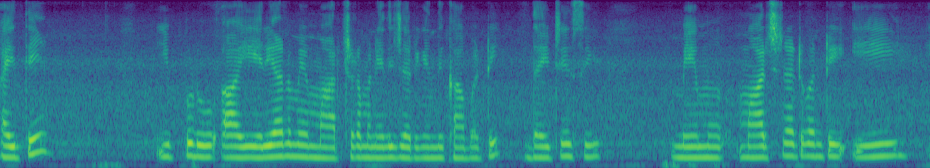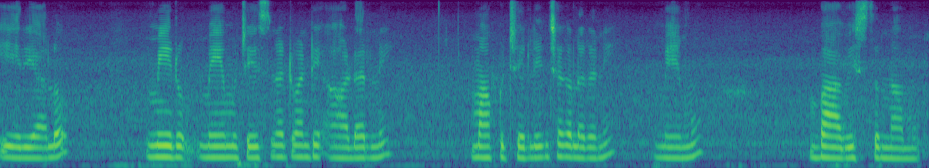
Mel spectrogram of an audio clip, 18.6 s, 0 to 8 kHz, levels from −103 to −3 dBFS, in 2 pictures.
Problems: none marked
